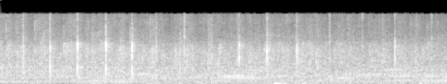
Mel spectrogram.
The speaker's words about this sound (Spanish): Un aplauso.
